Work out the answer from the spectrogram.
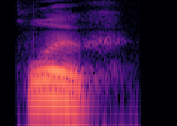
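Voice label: "lagh", Scottish Gaelic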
